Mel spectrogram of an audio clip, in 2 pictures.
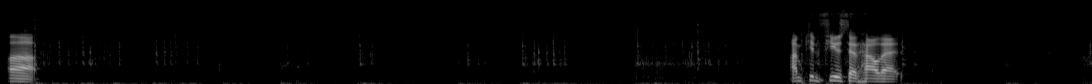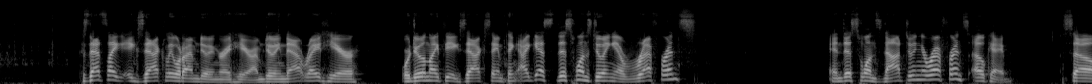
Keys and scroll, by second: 0.4 ctrl+c, 0.5-14.0 typing, 5.2 ctrl+c, 6.4 ctrl+c, 6.5 ctrl+c, 7.9 ctrl+a, 8.3 ctrl+c, 8.4 ctrl+c, 8.5 Up, 9.9 ctrl+a, 12.3 ctrl+c, 12.5 ctrl+d, 16.0 ctrl+d, 16.5-20.4 typing.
